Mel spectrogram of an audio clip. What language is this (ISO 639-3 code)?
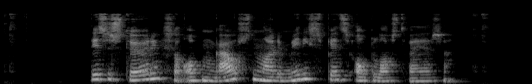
fry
